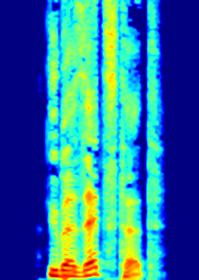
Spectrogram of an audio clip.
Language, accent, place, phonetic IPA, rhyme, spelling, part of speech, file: German, Germany, Berlin, [ˌyːbɐˈzɛt͡stət], -ɛt͡stət, übersetztet, verb, De-übersetztet.ogg
- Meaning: inflection of übersetzen: 1. second-person plural preterite 2. second-person plural subjunctive II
